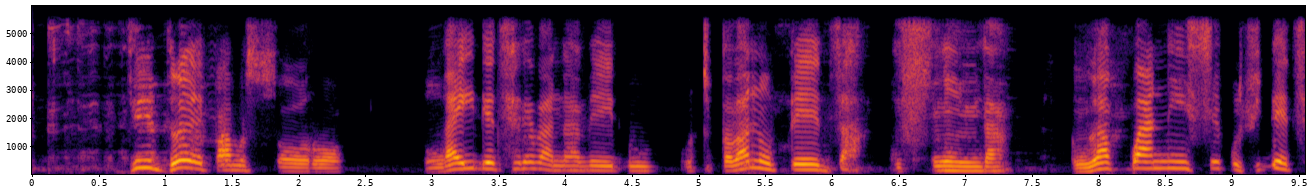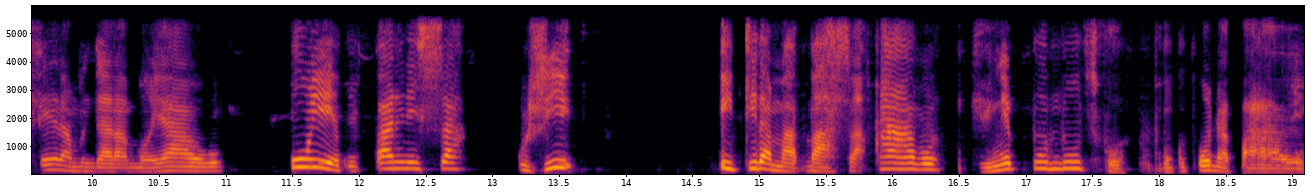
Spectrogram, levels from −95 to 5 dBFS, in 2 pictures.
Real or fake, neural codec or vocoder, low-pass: fake; codec, 44.1 kHz, 3.4 kbps, Pupu-Codec; 5.4 kHz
